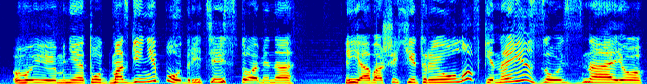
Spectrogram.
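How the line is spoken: Furious bark. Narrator (Russian): Рявкнул Аркадий Петрович, и его лицо снова начало наливаться дурной кровью

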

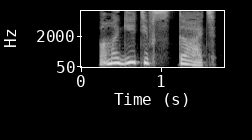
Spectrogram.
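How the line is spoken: Hoarse croak, coughing. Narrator (Russian): прохрипела и закашлялась

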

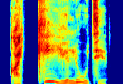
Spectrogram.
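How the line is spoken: Hoarse rasp. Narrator (Russian): прохрипела Провена

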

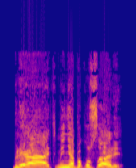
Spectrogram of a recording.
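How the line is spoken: Yelling under attack. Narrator (Russian): заорал я, когда толпа зомби набросилась на меня

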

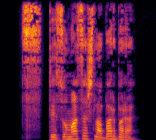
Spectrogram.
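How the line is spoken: Girl hissing. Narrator (Russian): раздалось шипение еще одной девицы

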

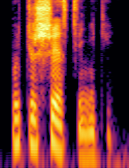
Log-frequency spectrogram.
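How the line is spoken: Grumbling mutter. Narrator (Russian): пробурчал Андрейка

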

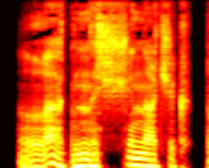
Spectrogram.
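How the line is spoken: Through gritted teeth. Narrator (Russian): процедила Вика сквозь зубы

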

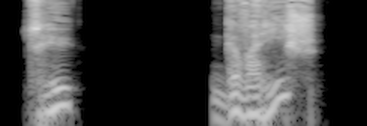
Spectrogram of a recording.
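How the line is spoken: Forced out awkwardly. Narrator (Russian): выдавил я, чувствуя себя идиотом

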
